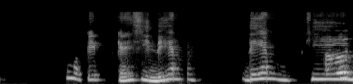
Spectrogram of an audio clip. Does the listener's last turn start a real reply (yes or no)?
yes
